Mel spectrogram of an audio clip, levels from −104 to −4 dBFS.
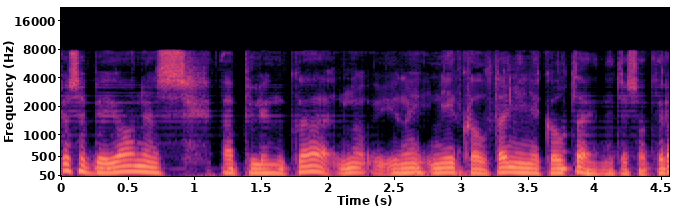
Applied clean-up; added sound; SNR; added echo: neural mask model DeepFilterNet 3.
